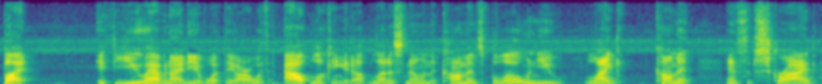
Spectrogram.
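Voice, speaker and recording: Bright-voiced man co-hosting a podcast. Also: a little high, animated, normal speed. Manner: casual, swears freely. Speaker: podcast co-host. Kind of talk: casual banter.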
